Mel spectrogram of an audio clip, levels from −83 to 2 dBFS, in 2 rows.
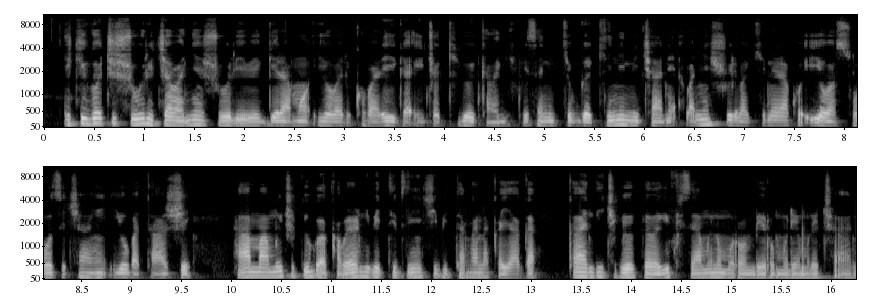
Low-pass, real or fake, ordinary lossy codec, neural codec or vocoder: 9.9 kHz; real; Opus, 64 kbps; none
